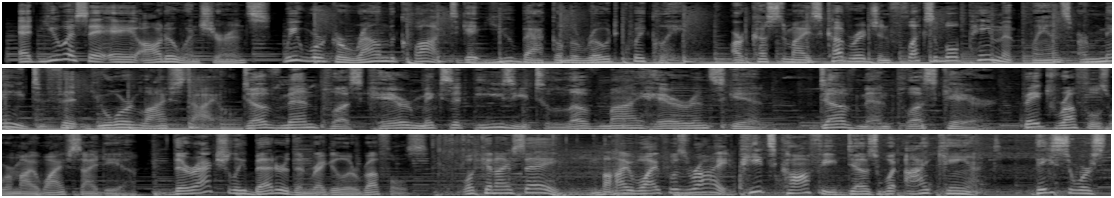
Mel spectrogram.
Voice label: Commercial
